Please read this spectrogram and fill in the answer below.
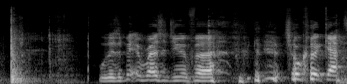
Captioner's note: laughs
